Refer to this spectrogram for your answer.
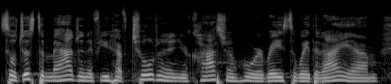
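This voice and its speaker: On a very clean recording with a silent background, a woman speaks at a fairly low pitch with ordinary pitch variation and an American accent. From California. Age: 60s. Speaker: diversity trainer. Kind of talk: lecture.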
